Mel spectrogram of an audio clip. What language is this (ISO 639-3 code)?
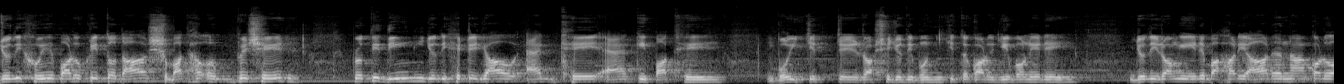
ben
